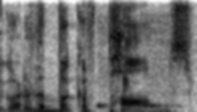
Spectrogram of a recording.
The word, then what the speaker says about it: Psalms: Well, it's not the book of Psalms, it's the book of Psalms with an S. Just because there's a P after the S doesn't mean that that's how you say it.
